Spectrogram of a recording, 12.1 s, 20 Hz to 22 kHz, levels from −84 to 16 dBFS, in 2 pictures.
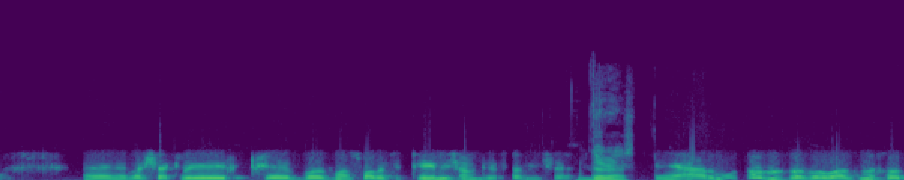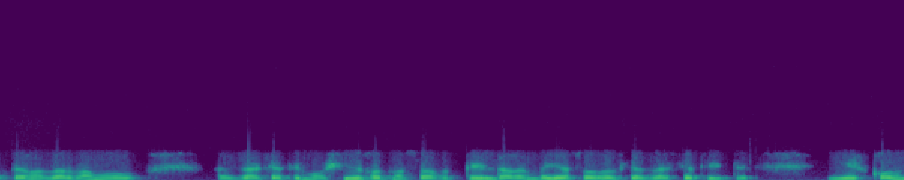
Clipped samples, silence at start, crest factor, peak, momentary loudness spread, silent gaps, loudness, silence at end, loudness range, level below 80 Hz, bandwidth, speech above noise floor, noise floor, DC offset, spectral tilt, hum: under 0.1%; 0.35 s; 18 dB; -6 dBFS; 12 LU; none; -23 LUFS; 0 s; 1 LU; -70 dBFS; 10.5 kHz; 27 dB; -49 dBFS; under 0.1%; -8 dB/octave; none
